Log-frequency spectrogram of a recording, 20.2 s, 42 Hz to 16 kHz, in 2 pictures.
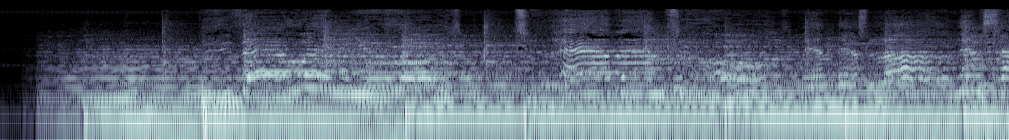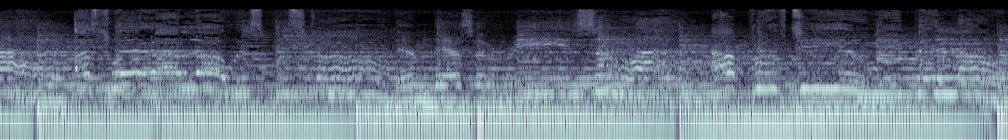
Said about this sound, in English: You were listening to this number one song in January of 1994.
